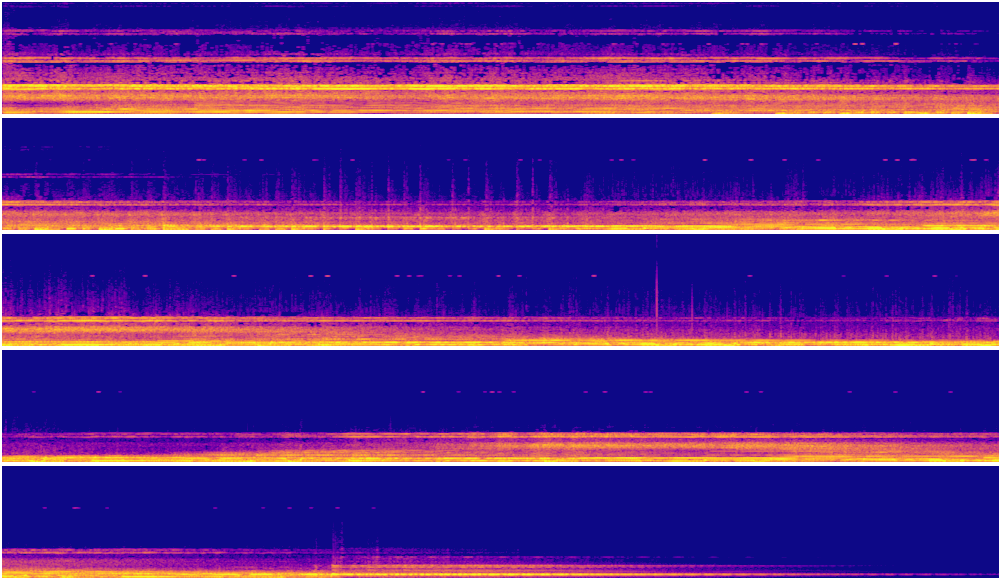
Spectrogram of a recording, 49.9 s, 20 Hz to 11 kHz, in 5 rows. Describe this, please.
MSfxP Sound 534
Music/sound effect constructive kit.
600 sounds total in this pack designed for whatever you're imagination can do.
You do not have my permission to upload my sounds standalone on any other website unless its a remix and its uploaded here.
Menu, sound, music, effect, synth, UI, percussion, stab, fx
